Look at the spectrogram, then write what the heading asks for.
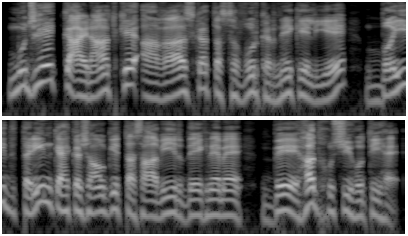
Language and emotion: Urdu, happy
